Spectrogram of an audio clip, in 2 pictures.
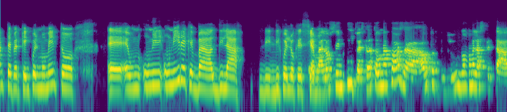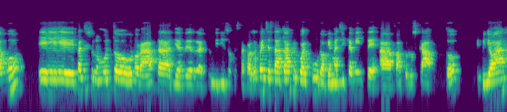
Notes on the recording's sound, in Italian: Ci scusiamo per la qualità audio del collegamento.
